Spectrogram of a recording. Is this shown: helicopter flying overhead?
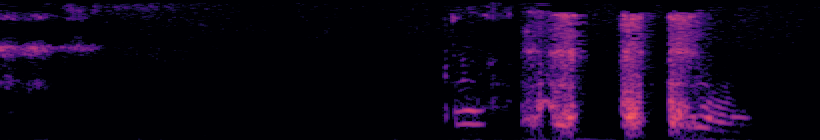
no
